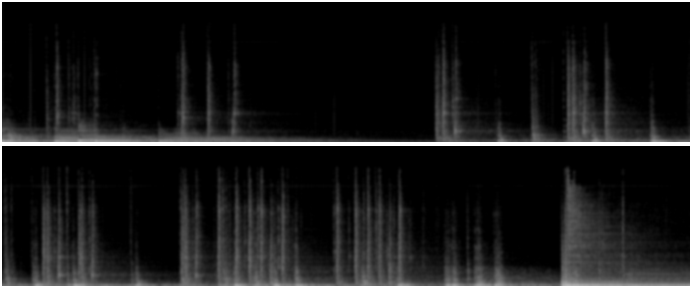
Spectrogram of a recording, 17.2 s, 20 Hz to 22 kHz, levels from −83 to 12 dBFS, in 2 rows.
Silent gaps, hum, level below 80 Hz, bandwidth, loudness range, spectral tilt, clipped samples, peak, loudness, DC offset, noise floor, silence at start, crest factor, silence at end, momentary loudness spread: none; none; -36 dBFS; 17.5 kHz; 21 LU; -7 dB/octave; under 0.1%; -4 dBFS; -27 LUFS; under 0.1%; -53 dBFS; 0 s; 24 dB; 0 s; 20 LU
